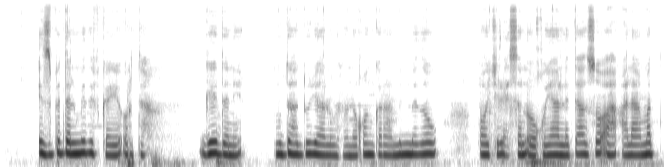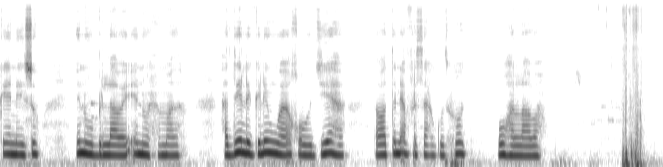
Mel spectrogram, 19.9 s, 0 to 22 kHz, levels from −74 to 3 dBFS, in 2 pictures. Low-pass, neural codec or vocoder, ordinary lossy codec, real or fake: 19.8 kHz; none; none; real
